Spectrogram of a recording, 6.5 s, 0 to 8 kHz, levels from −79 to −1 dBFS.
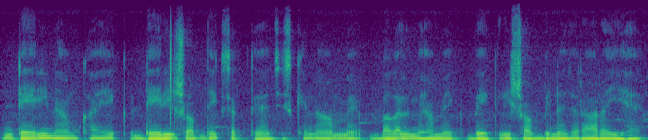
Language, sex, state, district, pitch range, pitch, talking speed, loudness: Hindi, male, Bihar, Patna, 110-120 Hz, 115 Hz, 215 wpm, -19 LUFS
